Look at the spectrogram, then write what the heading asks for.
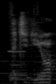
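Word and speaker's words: étudiant: بروفيسور مدرس ميكانيسيان يعني ميكانيكي اكريفان يعني كاتب اتيديون اتيديونت اتيديون يعني طالب اتيديونت يعني طالبة الحرف الت في اتيديون الطالب لا تلفظ لكن مع الطالبة تلفظ لأنه جاء حرف إلا بعد حرف الت ميوزيسيان موسيقي ميوزيسيان موسيقية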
